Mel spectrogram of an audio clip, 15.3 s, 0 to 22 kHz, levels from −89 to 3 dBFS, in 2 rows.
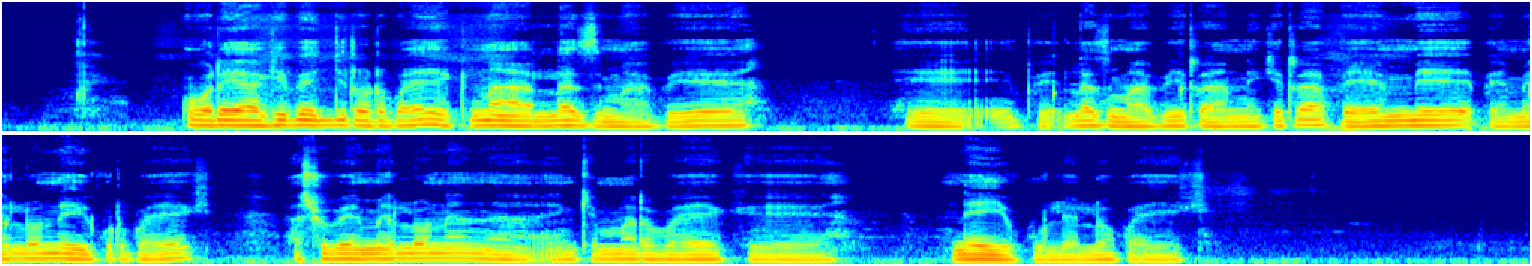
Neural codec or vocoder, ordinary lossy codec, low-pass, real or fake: none; none; none; real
